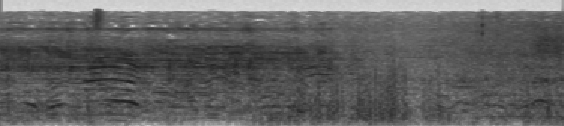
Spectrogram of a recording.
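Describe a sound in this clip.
A crowd of men shouts and chants loudly outdoors.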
